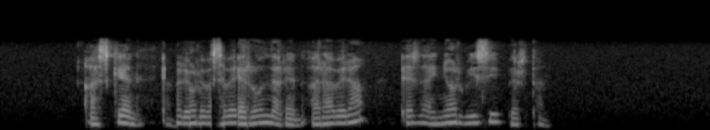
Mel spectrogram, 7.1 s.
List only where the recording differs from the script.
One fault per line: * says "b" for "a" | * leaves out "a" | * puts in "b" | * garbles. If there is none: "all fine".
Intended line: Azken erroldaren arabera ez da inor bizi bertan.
* garbles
